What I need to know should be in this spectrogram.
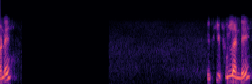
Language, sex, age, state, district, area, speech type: Telugu, male, 60+, Andhra Pradesh, Eluru, rural, conversation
